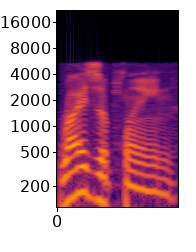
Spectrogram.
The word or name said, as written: rhizoplane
